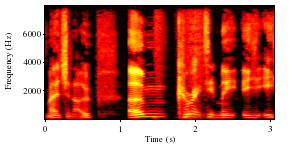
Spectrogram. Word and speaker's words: Maginot: And yes, and how it's Maginot, as in the Maginot Line.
